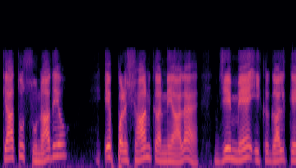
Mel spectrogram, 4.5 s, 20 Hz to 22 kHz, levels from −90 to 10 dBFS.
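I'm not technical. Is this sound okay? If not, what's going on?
No. From 0.54 to 1.84 s there is an AMR rate drop: the phone network briefly switched the call's voice coding to a lower quality setting, likely to protect against a weak signal. The speech turns rougher and more synthetic there, then clears back to normal HD Voice.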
